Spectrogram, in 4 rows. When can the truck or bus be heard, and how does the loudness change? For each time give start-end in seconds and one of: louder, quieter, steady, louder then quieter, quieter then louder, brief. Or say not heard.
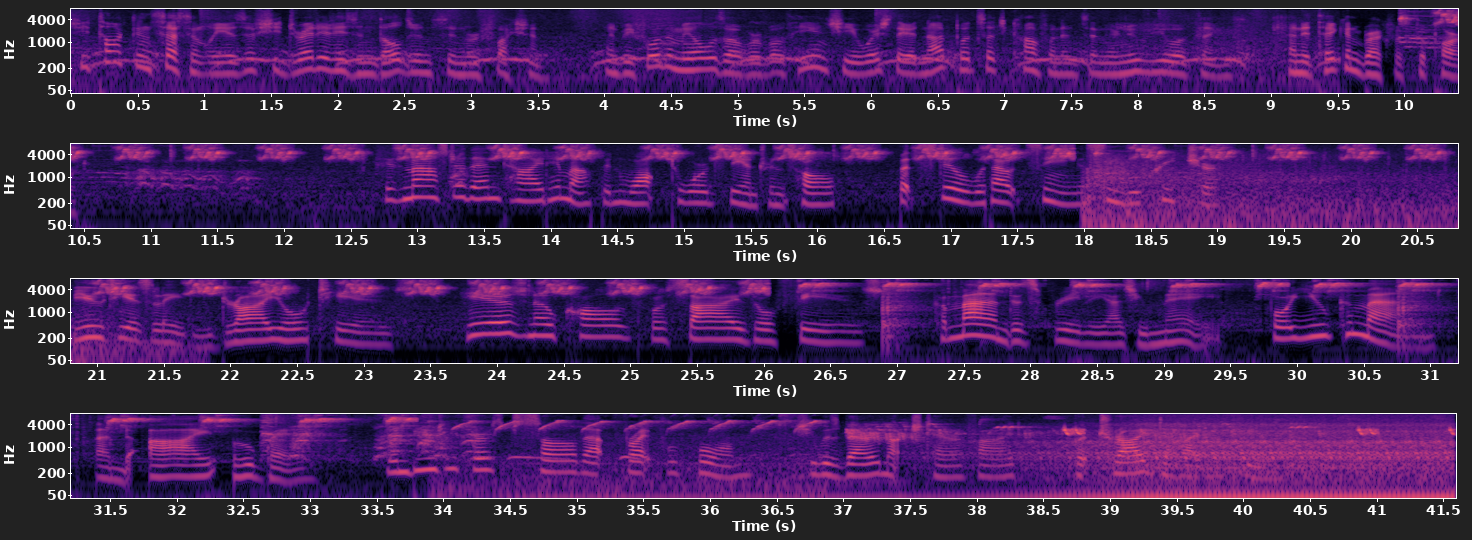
34.5-41.5 louder.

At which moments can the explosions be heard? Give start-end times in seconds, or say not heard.
17.9-21.9.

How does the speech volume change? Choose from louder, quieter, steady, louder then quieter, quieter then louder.
steady.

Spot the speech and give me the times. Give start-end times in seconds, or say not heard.
0.1-10.6, 12.8-19.1, 20.8-40.4.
